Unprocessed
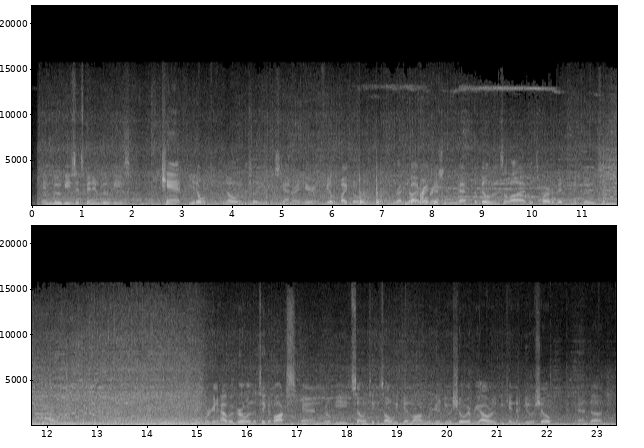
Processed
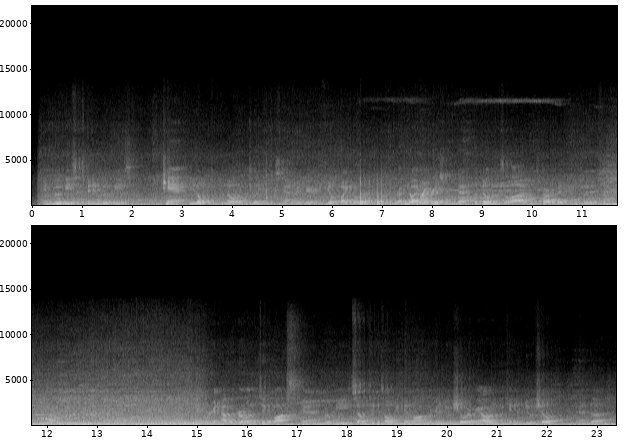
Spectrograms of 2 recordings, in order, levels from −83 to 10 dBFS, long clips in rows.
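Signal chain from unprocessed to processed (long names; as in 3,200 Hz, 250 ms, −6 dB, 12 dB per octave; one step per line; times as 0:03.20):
low-pass filter 1,700 Hz 6 dB per octave
pitch shifter −2 semitones
on a send: echo with shifted repeats 88 ms, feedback 55%, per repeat +52 Hz, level −6 dB
on the sum: level +1 dB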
